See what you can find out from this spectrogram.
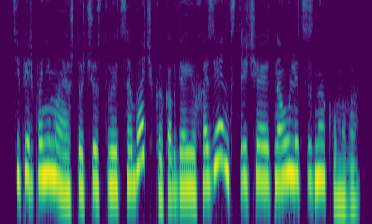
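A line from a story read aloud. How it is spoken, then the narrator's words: Plain. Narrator (Russian): ответила я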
